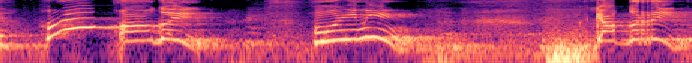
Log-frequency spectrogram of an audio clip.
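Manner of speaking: mock-sweet high sing-song jibe; sweetly taunting teacher. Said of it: "उनकी आवाज़ इतनी सुरीली, उनके ताने इतने मीठे".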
